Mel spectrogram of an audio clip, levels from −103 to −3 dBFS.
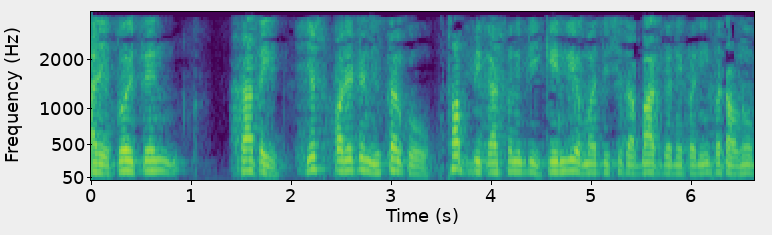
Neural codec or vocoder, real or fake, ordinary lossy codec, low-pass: none; real; AAC, 16 kbps; 3.6 kHz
